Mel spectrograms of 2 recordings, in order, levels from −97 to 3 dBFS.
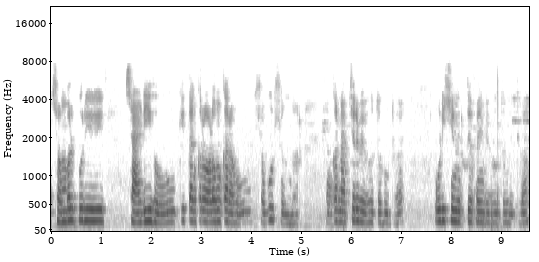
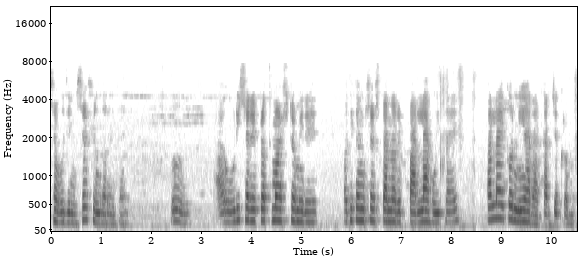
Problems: background sounds at intervals, background conversations at intervals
